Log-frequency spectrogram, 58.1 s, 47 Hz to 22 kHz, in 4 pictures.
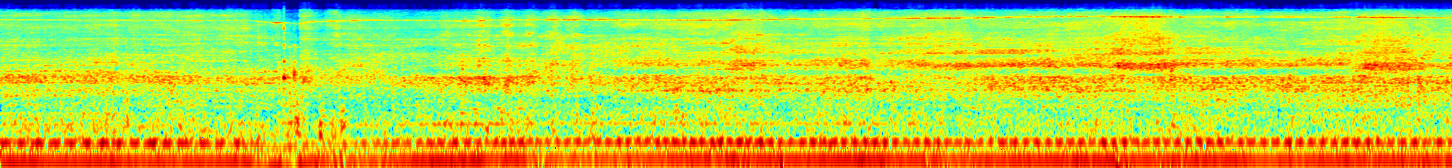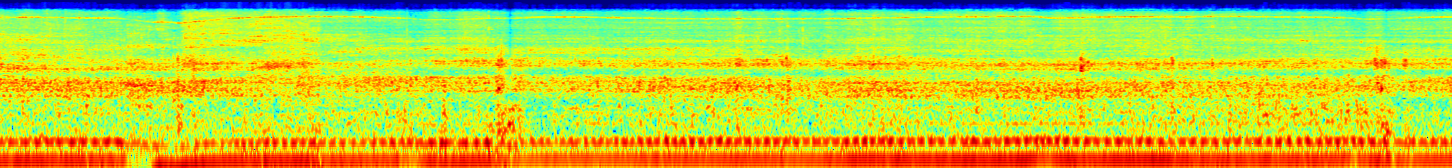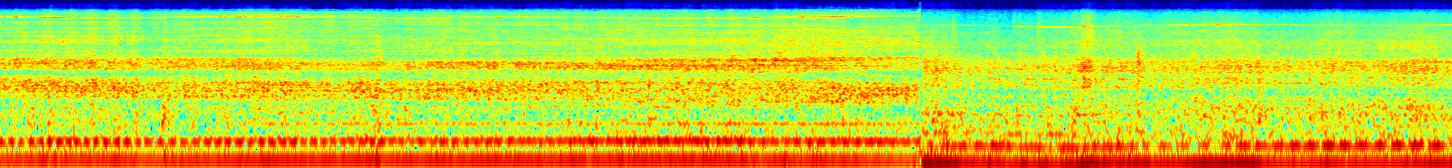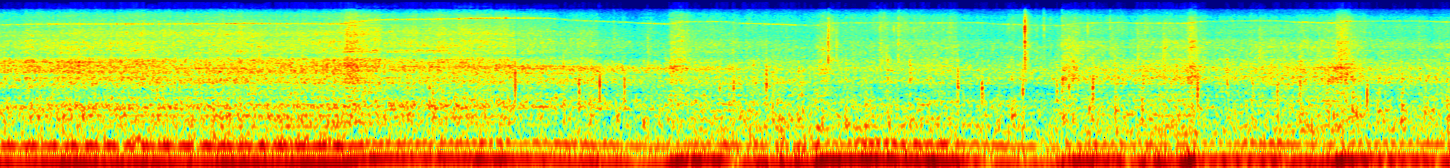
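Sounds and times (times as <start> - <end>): bulldozer diesel engine droning: 0.0 - 58.0.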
